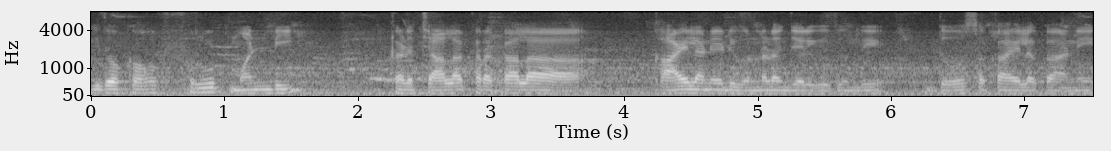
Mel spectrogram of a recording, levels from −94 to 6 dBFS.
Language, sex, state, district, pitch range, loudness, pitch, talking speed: Telugu, male, Andhra Pradesh, Krishna, 110-125 Hz, -18 LUFS, 115 Hz, 80 wpm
